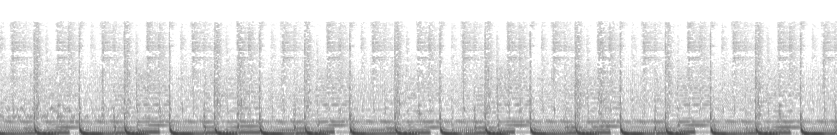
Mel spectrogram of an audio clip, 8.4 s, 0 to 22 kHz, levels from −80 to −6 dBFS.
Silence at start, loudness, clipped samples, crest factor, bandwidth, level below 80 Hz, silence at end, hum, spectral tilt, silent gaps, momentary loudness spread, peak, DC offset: 0 s; -37 LUFS; under 0.1%; 12 dB; 11.5 kHz; -36 dBFS; 0 s; none; -5.5 dB/octave; none; 2 LU; -24 dBFS; under 0.1%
